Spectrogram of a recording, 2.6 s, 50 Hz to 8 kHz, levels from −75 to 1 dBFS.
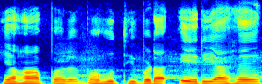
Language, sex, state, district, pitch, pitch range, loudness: Hindi, male, Haryana, Charkhi Dadri, 165 Hz, 165-170 Hz, -14 LUFS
